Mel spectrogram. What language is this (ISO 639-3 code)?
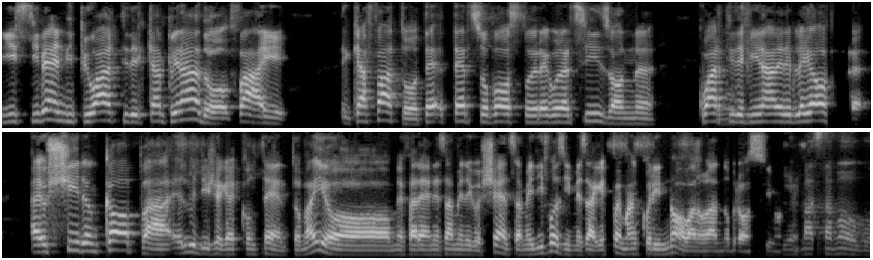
ita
